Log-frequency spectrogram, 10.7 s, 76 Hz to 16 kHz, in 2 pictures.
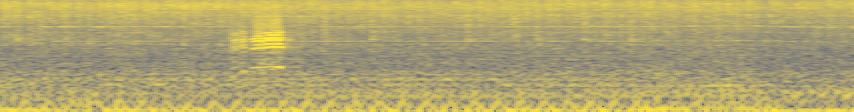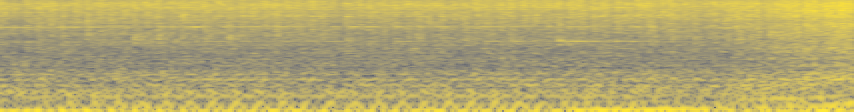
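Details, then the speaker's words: Aston Martin V12-swapped Fox Body Mustang, now running on all 12 cylinders after a computer fix: deep, even V12 rumble holding steady with smooth revs and no misses or knocks, sounding far better than before; normal running. "Yeah, this thing is working, dude. Sounds different. That sounds way better."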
